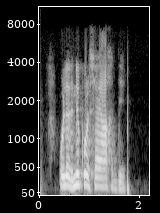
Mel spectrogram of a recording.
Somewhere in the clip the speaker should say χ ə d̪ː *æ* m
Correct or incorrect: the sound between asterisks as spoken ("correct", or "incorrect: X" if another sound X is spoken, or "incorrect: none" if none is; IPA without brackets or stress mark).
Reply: incorrect: i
